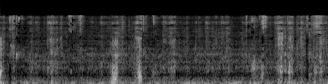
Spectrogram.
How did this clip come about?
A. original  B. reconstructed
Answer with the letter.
B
